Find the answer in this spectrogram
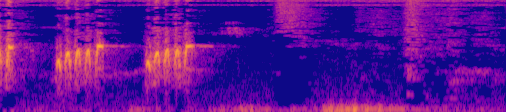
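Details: Golden canary giving two short, buzzy, pulsed calls in quick succession, each a rapid stutter of notes rising slightly in pitch, followed by faint low rumbling background noise.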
